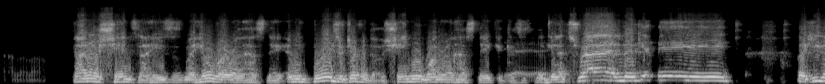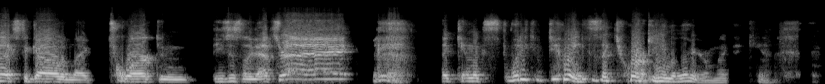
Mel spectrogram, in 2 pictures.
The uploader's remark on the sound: The One With the Bad Audio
